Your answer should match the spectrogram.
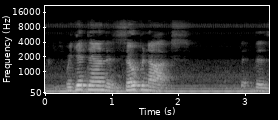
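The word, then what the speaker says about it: Xopenex: get down to the soap and knocks the Z the X is pronounced with the Z okay this is the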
